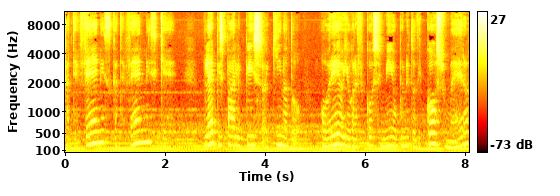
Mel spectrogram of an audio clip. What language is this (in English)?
Greek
